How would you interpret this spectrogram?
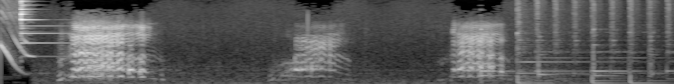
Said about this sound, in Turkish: Bildiniz mi? Bu canlının adı keçi. Yavrusuna oğlak, erkeğine teke diyoruz. Kıllarından çeşitli kumaşlar yapıyoruz.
